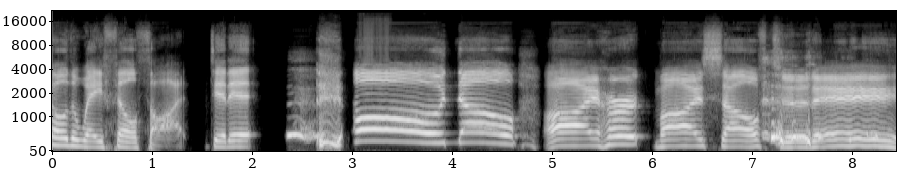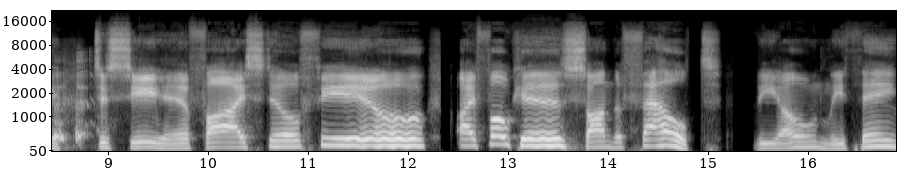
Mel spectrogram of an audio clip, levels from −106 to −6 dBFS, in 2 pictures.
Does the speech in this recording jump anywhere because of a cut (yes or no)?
no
